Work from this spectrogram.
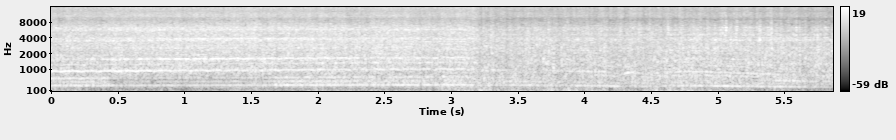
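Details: Suzuki GSX-R400 (RL) motorcycle engine revving steadily: light, fast ticking under mechanical whir; owner suspects valve shims or timing chain, source unclear.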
